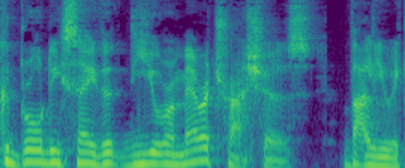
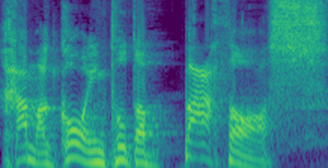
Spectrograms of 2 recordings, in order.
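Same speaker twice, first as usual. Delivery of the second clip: jokey, exaggerated, put-on Greek accent; 3 semitones higher than usual. Bantering with another speaker, say it in a greek accent. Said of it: "that was my Greek accent, love".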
